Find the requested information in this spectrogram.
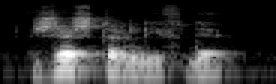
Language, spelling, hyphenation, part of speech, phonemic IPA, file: Dutch, zusterliefde, zus‧ter‧lief‧de, noun, /ˈzʏs.tərˌlif.də/, Nl-zusterliefde.ogg
- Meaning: sisterly love, sororal love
